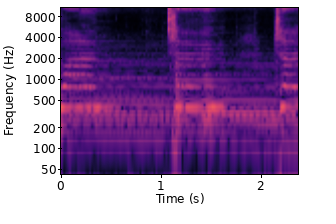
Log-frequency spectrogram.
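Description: Gentle children's song music with held melody notes and a sharp accent about a second in.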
